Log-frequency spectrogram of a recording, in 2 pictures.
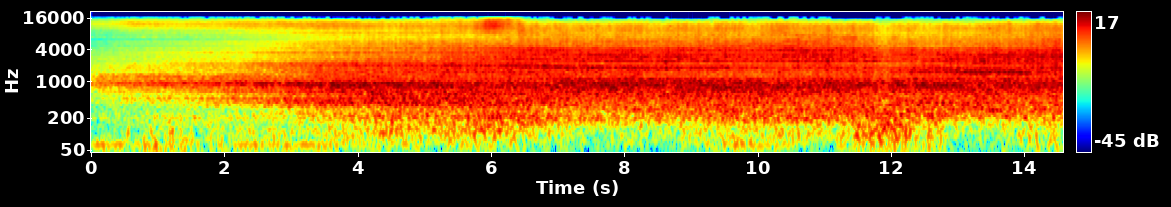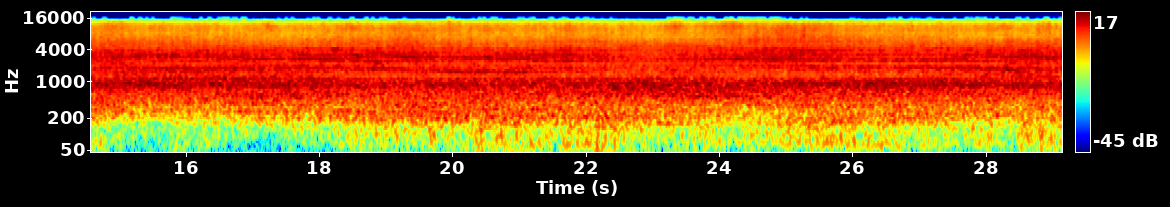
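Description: Freight train of car-carrier wagons loaded with vans passing close by, its wheels running on the rails in a steady noise. The sound builds over the first few seconds, then holds loud and even.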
